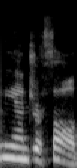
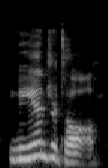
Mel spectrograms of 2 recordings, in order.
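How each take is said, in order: First: The last syllable starts with a TH sound. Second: The last syllable starts with a plain T sound. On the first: The speaker calls it wrong. "It's not Neanderthal" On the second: The speaker calls it right. "it's how it's pronounced"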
